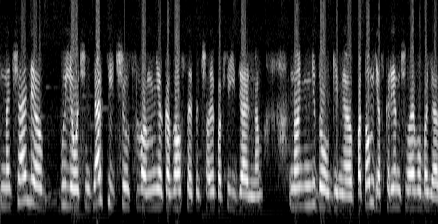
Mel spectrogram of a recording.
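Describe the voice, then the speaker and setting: In a plain, everyday voice, a woman speaks at a fairly high pitch with ordinary pitch variation and very even loudness. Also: moderate pace. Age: 20s. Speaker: caller. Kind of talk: phone-in call.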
